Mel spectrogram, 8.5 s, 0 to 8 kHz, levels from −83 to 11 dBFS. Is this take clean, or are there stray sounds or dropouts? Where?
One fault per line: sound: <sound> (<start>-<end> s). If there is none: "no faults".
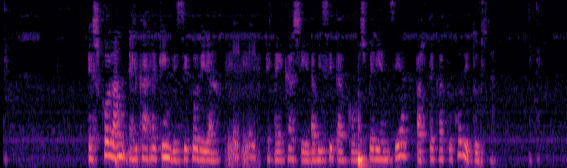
sound: laugh (3.4-3.8 s)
